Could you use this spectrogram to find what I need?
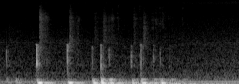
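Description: Computer keyboard keys clacking loudly during deliberately heavy typing, with many sharp, uneven keystrokes in quick succession over a low steady hum.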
